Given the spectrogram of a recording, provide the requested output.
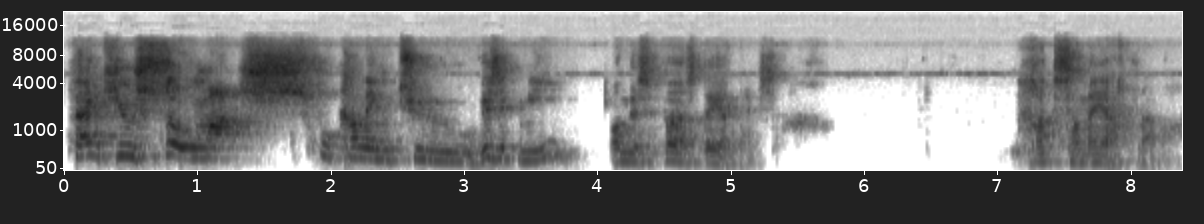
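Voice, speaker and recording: Man acting as pompous storybook king, imperious, high swooping pitch, drawn-out words, roomy echo. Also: lively intonation, a bit bright, a little hiss or hum, full character voice. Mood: gracious, pompous. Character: grandiose, imperious male king in a children's story. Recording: roomy, echoing sound.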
